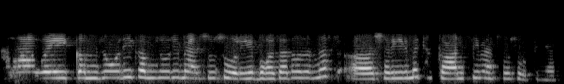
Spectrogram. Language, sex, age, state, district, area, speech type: Hindi, female, 60+, Rajasthan, Jaipur, urban, conversation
